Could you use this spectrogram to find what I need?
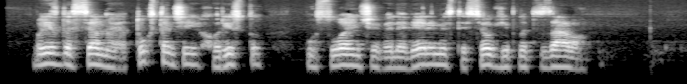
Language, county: Lithuanian, Šiauliai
